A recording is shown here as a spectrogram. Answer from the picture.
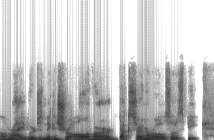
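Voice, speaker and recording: This man talks at a very fast pace, soft-spoken and somewhat breathy, with a dark, mellow tone. His pitch is medium with ordinary pitch variation. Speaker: online course instructor. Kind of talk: tutorial. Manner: casual.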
